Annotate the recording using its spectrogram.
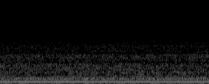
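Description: A steady low hum over a faint, even hiss: constant background machine or fan noise.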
